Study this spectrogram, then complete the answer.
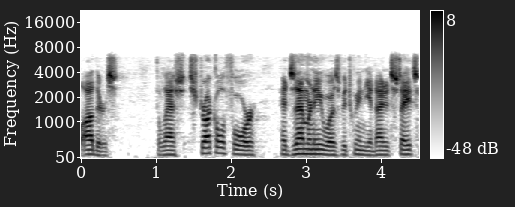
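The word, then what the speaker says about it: hegemony: G as DZ heane I'm going to use the G as a DZ and use that pronunciation so Black 2 is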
